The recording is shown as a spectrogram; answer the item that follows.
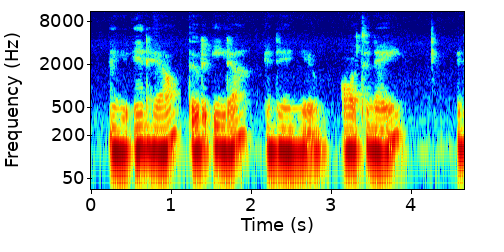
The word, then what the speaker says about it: Ida: It's I-D-A. It's pronounced Ida.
